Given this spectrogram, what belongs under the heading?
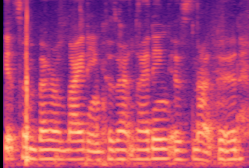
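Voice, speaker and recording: Woman in her thirties, casual vlog chat, emphatic, repeats herself, lowish voice, small handheld camera mic. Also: little pitch movement, brisk, mellow, a little hiss or hum. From United States. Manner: chatty, emphatic, repeats phrases for effect. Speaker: lifestyle vlogger.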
